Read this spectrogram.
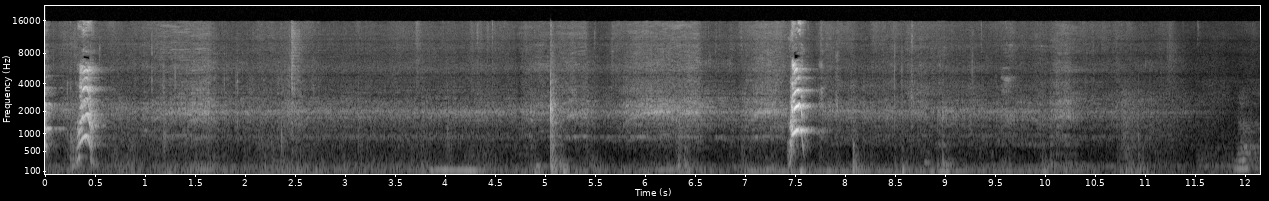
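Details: Puppy from a litter followed from birth to ten weeks lets out two abrupt yelping barks, one at the start and one midway, over a constant high hum and low rumbling background.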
